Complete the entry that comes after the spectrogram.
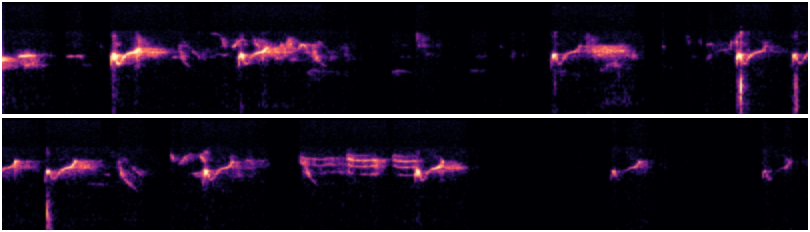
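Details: Common tailorbird (Orthotomus sutorius) call: sharp, high chirped notes in quick bursts of two or three, repeated about once a second, with a few faint clicks partway through.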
